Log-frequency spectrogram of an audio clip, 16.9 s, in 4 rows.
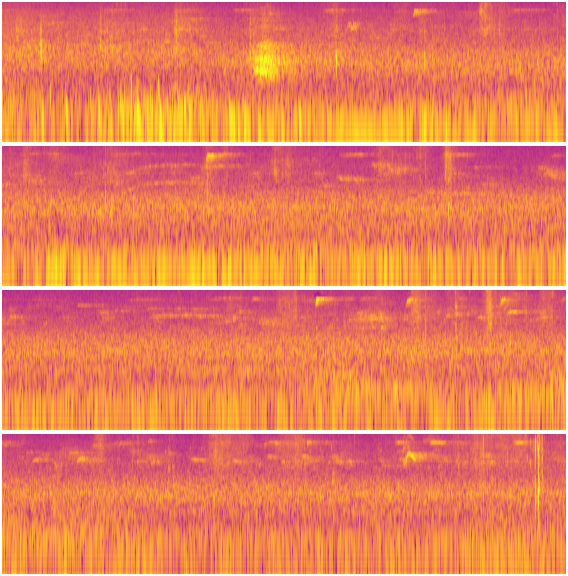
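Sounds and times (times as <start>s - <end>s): small birds chirping: 0.8s - 16.9s.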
